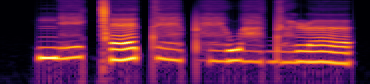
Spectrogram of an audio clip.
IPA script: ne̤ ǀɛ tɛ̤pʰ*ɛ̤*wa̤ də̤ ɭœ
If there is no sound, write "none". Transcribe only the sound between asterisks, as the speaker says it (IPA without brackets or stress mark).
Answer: ɛ̤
